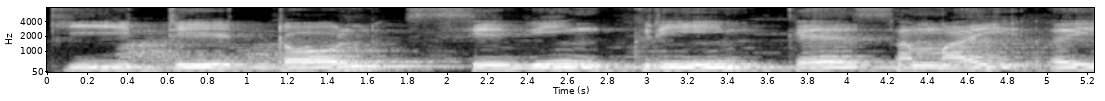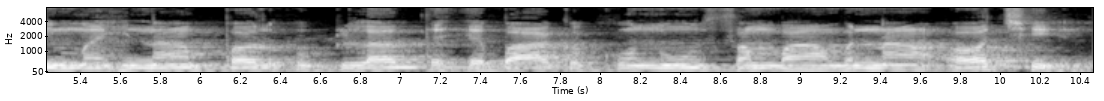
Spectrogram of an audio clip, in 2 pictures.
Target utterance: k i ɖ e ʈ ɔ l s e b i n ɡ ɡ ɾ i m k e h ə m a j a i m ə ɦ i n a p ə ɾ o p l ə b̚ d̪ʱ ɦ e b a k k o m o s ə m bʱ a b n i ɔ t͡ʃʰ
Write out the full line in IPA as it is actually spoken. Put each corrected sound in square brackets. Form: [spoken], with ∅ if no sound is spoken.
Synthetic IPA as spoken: k i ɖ e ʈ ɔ l s e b i [ŋ] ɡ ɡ ɾ i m k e [s] ə m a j [ə] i m ə ɦ i n a p ə ɾ [u] p l ə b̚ d̪ʱ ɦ e b a k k o [n] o s ə m bʱ a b n [a] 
